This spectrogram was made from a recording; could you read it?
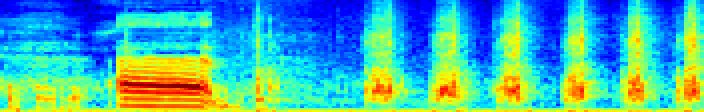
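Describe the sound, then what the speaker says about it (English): A sanding block is pushed along the edge of a napkin in a series of short, evenly spaced rasping strokes, close and fairly quiet, after a brief squeaky scrape. "I'm using a sanding block now to push away from myself"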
